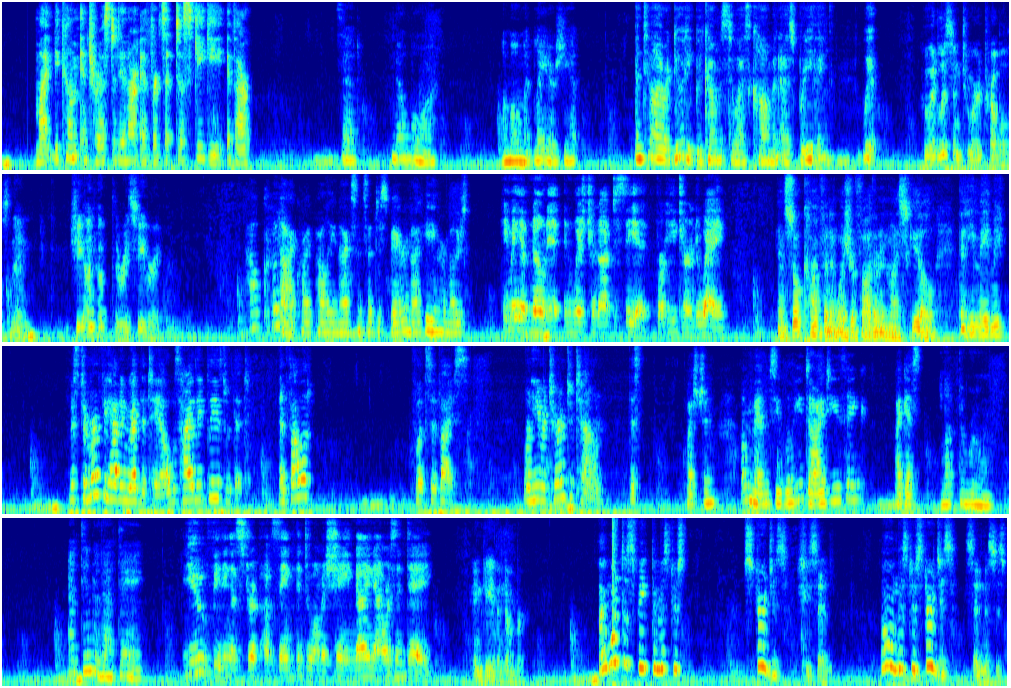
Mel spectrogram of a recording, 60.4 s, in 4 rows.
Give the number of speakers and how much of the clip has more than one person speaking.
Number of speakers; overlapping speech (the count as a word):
eight, no overlap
